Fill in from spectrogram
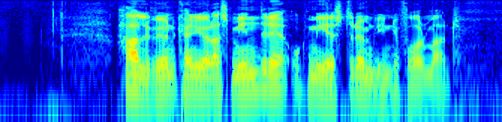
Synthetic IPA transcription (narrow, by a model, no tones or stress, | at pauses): halvøːnkʰanjœːɾasmɪnd̪ɾəʔɔkmeːɾʂt̪ɾœmlɪnjəfɔ̰ɾma̰d̪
